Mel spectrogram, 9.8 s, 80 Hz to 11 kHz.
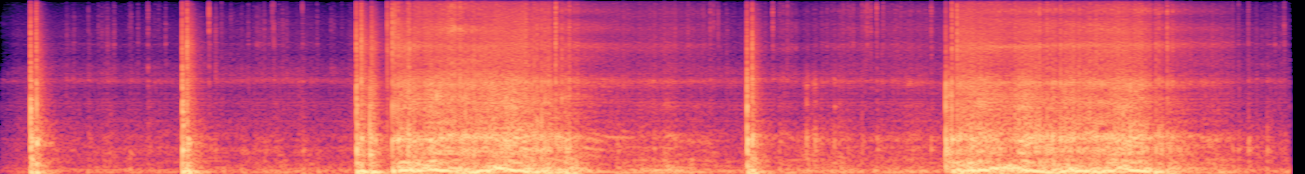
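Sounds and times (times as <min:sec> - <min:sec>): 
wood carving in woodworking: 0:02.7 - 0:09.4.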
